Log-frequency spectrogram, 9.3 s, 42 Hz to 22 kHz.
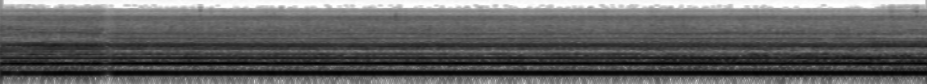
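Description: HangKai 3.6 HP gas outboard motor running under way at steady throttle, one even engine note that holds its speed throughout.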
